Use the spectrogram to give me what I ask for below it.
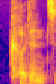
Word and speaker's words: couldn't: Instead, say, I couldn't agree with you more. Also, when native speakers are speaking really quickly, sometimes the t sound in couldn't gets dropped, and it's pronounced like this. Couldn't.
